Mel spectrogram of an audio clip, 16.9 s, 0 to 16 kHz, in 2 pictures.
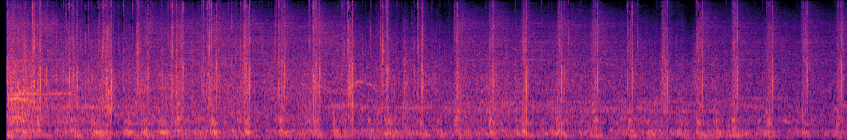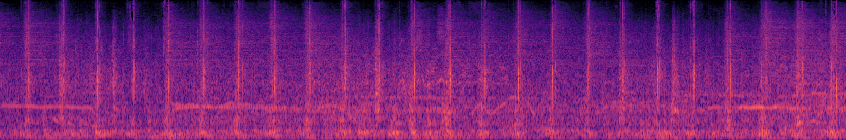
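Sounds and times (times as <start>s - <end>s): stadium crowd cheering: 0.0s - 16.9s
marching drumline beat: 0.1s - 16.9s.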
